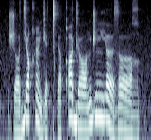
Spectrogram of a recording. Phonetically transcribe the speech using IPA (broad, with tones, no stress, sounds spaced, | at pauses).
ʃ ʌː˩ dʲ u˥ qʰ ĩ˥˩ ɡʲ æ˩ ǀʰ ɪ˩ qʼ ʌ˥ ɡʲ ɒː˧ n d͡ʒ ĩ˥ j ɜ˥˩ z ʌː˥˩ ʁ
